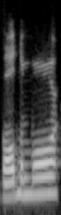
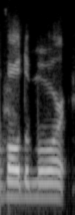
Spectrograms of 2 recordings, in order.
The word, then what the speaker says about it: Voldemort: No, oh yeah, the T is silent. Yeah, I know. But anyway, in this scene, in this chapter, that is when Hagrid tells Harry about how Voldemort, I'm calling him Voldemort,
